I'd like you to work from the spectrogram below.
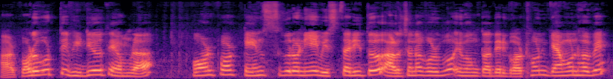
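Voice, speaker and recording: High-voiced man teaching grammar. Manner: slow, syllable-by-syllable explanations with self-answered questions. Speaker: English teacher. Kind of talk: grammar lesson.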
